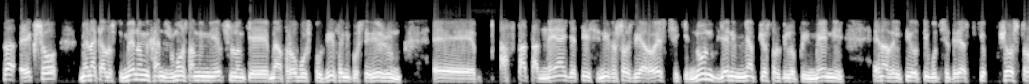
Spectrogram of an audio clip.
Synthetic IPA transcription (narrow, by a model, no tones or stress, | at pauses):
ɐekso̞mee̞nɐkɐlo̞st̪ime̞no̞mixɐnizmo̞st̪ɐmimie̞psilo̞ŋce̞me̞ɐnθɾo̞puspuðiθenipo̞st̪iɾizuneɐft̪ɐt̪ɐne̞ɐʝɐt̪isiniθo̞so̞zðiɐɾo̞e̞skse̞cinunvʝe̞nimɲɐpço̞st̪ɾocilo̞piːme̞nie̞nɐðe̞lt̪io̞t̪iput̪i̥seeɾiɐspçost̪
